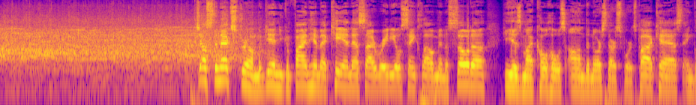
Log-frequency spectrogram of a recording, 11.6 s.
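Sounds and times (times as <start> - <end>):
crowd applauding and cheering: 0.0 - 4.8
speech: 3.3 - 11.5.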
